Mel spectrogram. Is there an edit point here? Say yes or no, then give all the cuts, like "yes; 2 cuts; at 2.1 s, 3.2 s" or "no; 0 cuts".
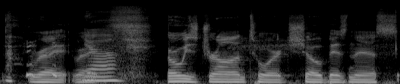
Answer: yes; 1 cut; at 1.7 s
